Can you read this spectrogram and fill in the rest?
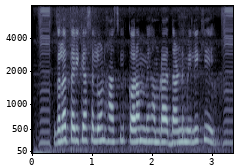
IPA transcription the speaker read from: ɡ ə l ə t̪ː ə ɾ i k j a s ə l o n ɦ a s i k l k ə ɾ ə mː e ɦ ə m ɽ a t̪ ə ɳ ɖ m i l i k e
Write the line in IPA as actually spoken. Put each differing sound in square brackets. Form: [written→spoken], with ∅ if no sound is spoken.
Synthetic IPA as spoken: ɡ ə l ə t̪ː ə ɾ i k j a s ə l o n ɦ a s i [k→∅] l k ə ɾ ə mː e ɦ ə m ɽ a [t̪→d̪] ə ɳ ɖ m i l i k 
